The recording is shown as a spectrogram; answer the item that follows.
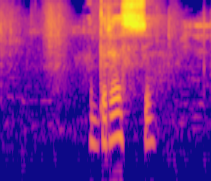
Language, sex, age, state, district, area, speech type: Hindi, male, 18-30, Madhya Pradesh, Harda, rural, read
